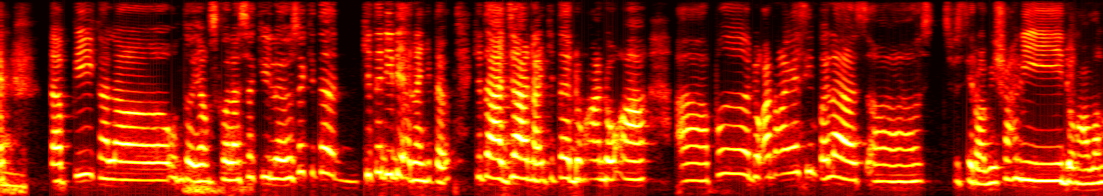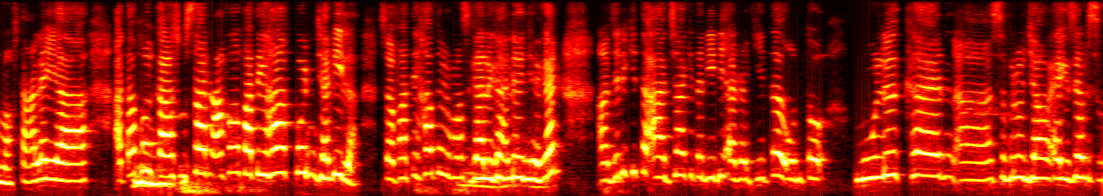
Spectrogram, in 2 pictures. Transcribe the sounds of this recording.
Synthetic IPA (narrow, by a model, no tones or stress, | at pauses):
t̪apikalawunt̪ʊʔjaŋsə̥kolahsəkuləsokit̪əkit̪ədidɪʔanakit̪əkit̪əad͡ʒaanaʔkit̪ədoʔadoʔaʔəapədoʔadoʔakansimpəlahəspəsiɾabiʃaɦlidoʔalːahmaft̪aalajaʔat̪awpʊnkalawsusanafafat̪iɦapʊnd͡ʒadilahsəbaʔfat̪iɦat̪umemaŋsəɡaləɡaləɲə̃kanʔəd͡ʒadikit̪əʔad͡ʒakit̪ədidɪʔanaʔkit̪əunt̪ʊʔ̚ | mũləkanəsəbəlʊmd͡ʒaʊhɛk̚zɛmsə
